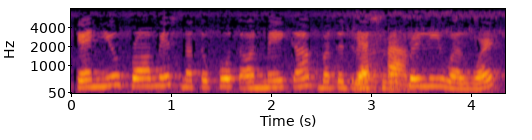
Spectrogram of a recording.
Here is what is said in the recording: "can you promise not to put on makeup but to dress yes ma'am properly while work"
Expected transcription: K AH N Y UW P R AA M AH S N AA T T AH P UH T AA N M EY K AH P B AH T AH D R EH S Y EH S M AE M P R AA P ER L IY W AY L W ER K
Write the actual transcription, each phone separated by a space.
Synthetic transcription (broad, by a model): K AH N Y UW P R AA M AH S N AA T T AH P UH T AA N M EY K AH P B AH T AH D R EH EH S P AA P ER L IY W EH L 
